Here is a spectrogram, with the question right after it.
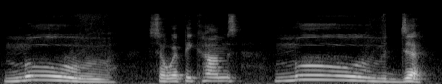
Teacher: move has that voiced v sound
